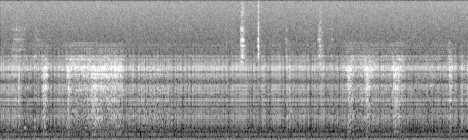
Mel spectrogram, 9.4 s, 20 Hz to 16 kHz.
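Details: Stromberg-Carlson Model 552 tube radio, paper/wax capacitors being replaced, one capacitor found disconnected, no antenna: constant low hum under a hissing rush with occasional crackles; noisy set, source not yet pinned down.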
